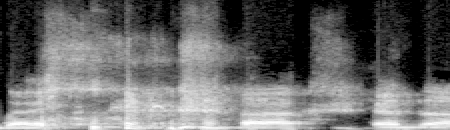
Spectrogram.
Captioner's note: both laughing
